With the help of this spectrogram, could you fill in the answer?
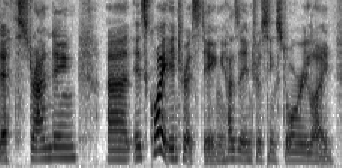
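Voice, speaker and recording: A woman with a British accent speaks at a moderate pace with a very deep, low pitch and fairly even intonation, on a very clean recording with a silent background. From Netherlands / Britain (half British, half Dutch). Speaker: knitting podcaster. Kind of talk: casual chat. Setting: home office. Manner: hesitant, many fillers.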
